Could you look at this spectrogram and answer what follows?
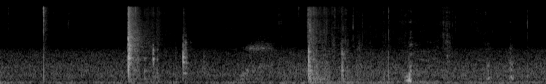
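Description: Dry dead sticks and branches cracking and clattering as they are snapped and thrown aside, with several sharp cracks. The loudest comes about a second in.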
